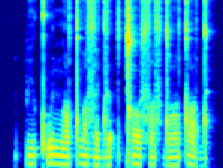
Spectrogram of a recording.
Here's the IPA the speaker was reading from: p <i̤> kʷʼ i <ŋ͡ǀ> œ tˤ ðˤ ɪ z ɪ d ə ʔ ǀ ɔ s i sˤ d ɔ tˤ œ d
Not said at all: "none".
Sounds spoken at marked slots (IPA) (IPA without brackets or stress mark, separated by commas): i, n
